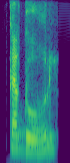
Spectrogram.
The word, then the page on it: cagoule: Indian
